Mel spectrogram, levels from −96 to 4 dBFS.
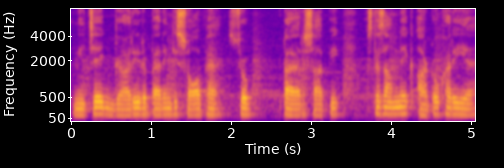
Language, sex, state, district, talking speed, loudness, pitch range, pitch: Hindi, male, Madhya Pradesh, Katni, 190 wpm, -17 LUFS, 115-125 Hz, 120 Hz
